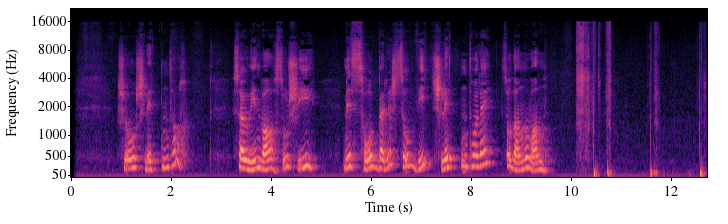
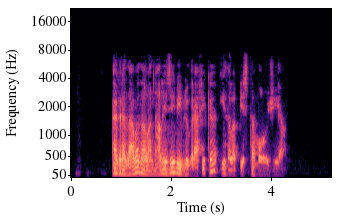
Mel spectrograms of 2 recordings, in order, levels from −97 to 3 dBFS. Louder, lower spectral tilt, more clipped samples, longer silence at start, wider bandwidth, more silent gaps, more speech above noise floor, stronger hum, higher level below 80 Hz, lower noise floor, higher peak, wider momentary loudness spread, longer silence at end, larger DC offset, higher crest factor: second, -25 LUFS vs -19 LUFS; second, -5.5 dB/octave vs -8 dB/octave; neither; first, 0.95 s vs 0.8 s; first, 16 kHz vs 7.4 kHz; neither; second, 34 dB vs 69 dB; neither; about the same, -46 dBFS vs -42 dBFS; second, -58 dBFS vs -87 dBFS; second, -6 dBFS vs -2 dBFS; first, 15 LU vs 9 LU; second, 0.05 s vs 0.95 s; neither; about the same, 20 dB vs 18 dB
